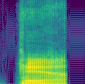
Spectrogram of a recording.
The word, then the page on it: here: British English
